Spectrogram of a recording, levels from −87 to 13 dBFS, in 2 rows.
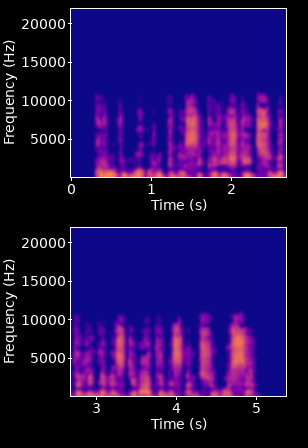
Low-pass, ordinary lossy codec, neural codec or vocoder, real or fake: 10.8 kHz; MP3, 48 kbps; none; real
